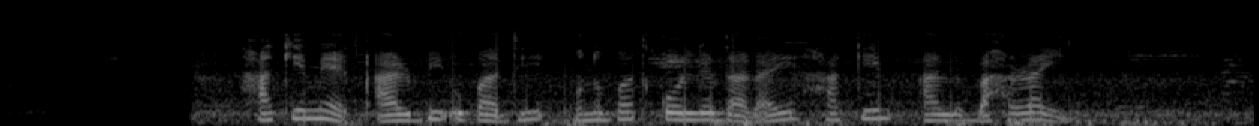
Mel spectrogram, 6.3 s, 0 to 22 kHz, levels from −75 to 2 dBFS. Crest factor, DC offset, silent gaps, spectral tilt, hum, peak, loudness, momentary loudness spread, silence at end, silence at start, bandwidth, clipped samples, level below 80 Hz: 18 dB; under 0.1%; none; -4.5 dB/octave; none; -22 dBFS; -38 LUFS; 14 LU; 0 s; 0.95 s; 8 kHz; under 0.1%; -58 dBFS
